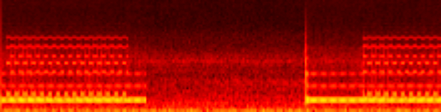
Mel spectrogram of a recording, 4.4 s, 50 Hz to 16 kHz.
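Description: A reception desk phone on speakerphone rings after extension 103 is dialed: a buzzy electronic ring tone, a pause broken by a sharp click, then the ring resumes. A low steady hum runs underneath, and nobody speaks.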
